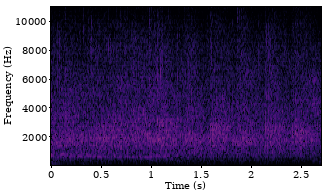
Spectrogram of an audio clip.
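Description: A crowd claps steadily in a dense, even wash of applause that holds at a constant level throughout, with no voices standing out.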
